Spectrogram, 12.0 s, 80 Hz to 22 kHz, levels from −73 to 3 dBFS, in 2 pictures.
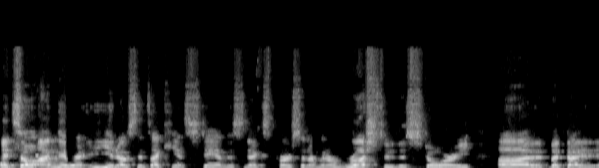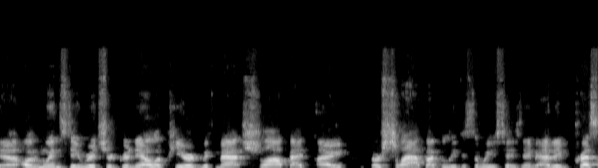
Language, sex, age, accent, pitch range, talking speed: English, male, 50-69, American, 145-200 Hz, 240 wpm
